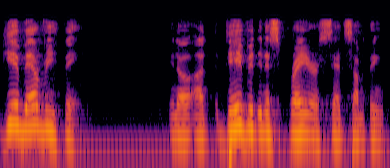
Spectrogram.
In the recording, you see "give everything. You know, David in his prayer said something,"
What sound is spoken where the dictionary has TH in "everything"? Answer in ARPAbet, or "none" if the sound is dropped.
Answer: TH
